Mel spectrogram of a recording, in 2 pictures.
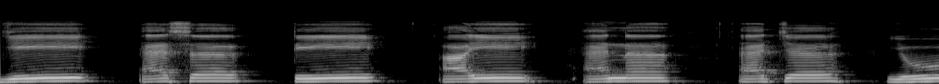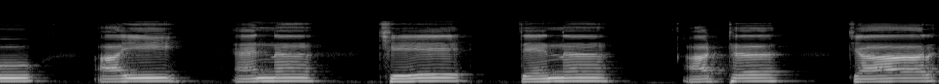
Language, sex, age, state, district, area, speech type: Punjabi, male, 60+, Punjab, Fazilka, rural, read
